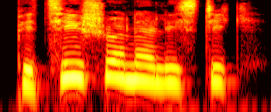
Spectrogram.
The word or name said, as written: PETITJOURNALISTIK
